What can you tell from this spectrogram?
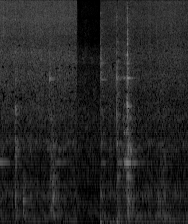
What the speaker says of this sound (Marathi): मसाला चांगला तेल सुटेपर्यंत भाजून घेतलाय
